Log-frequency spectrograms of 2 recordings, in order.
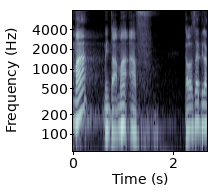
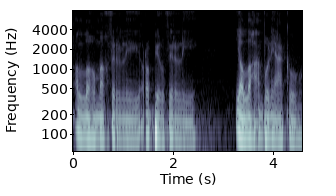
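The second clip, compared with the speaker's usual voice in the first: low prayer; 11 semitones lower, 6 dB quieter than usual. Pretend. Prayer quoted.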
